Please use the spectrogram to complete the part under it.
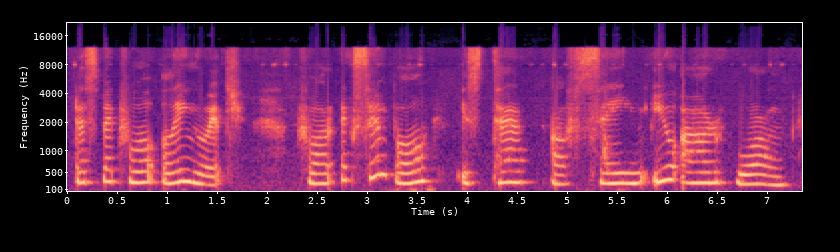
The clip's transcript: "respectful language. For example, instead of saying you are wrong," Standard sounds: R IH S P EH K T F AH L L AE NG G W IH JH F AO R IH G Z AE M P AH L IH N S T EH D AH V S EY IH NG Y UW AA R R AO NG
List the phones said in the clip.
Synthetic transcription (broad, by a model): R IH S P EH K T F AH L L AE NG G W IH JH F AO R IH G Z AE M P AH L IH S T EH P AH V S EY IH NG Y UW AA R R AO NG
